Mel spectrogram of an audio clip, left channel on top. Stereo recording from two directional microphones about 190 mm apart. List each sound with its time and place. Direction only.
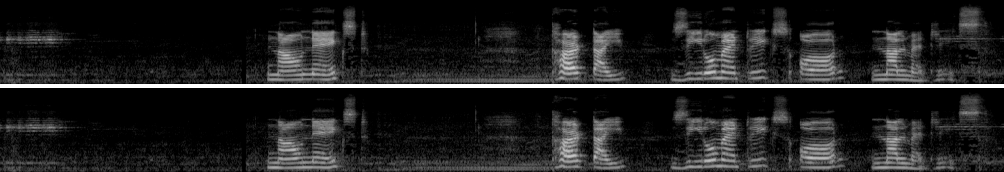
2.6 s a woman's voice: 55° left (ahead or behind)
4.7 s a sound: 55° left (ahead or behind)
6.7 s a woman's voice: 60° left (ahead or behind)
